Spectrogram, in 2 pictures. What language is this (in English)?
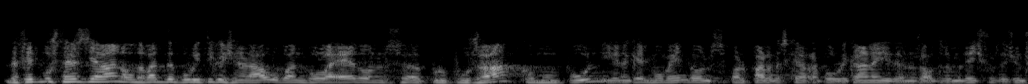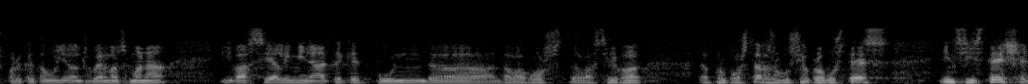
Catalan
